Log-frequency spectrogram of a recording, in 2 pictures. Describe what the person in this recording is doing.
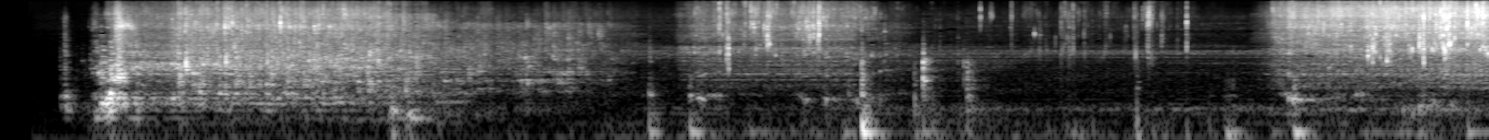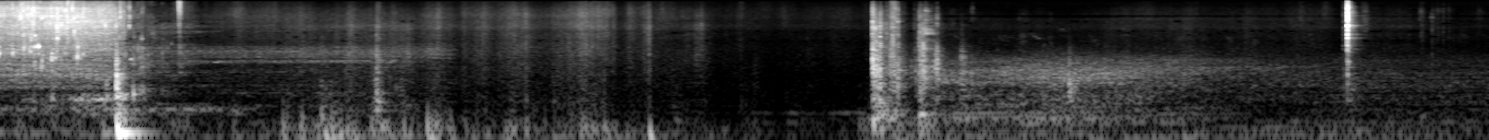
I flushed the toilet and then washed my hands using soap from the dispenser. After washing my hands, I dried them with a towel. I opened the window and light street noise could be heard outside. Finally, I turned off the light.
